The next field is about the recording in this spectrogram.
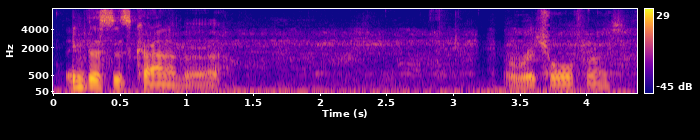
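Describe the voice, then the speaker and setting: A man's voice: on the low side, unhurried. A man chatting informally while playing a video game, speaking emphatically as he makes his points. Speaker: co-host of a gaming chat show. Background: music.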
